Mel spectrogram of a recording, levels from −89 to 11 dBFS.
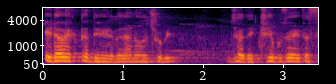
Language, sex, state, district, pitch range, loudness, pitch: Bengali, male, Tripura, West Tripura, 165-180 Hz, -19 LUFS, 170 Hz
